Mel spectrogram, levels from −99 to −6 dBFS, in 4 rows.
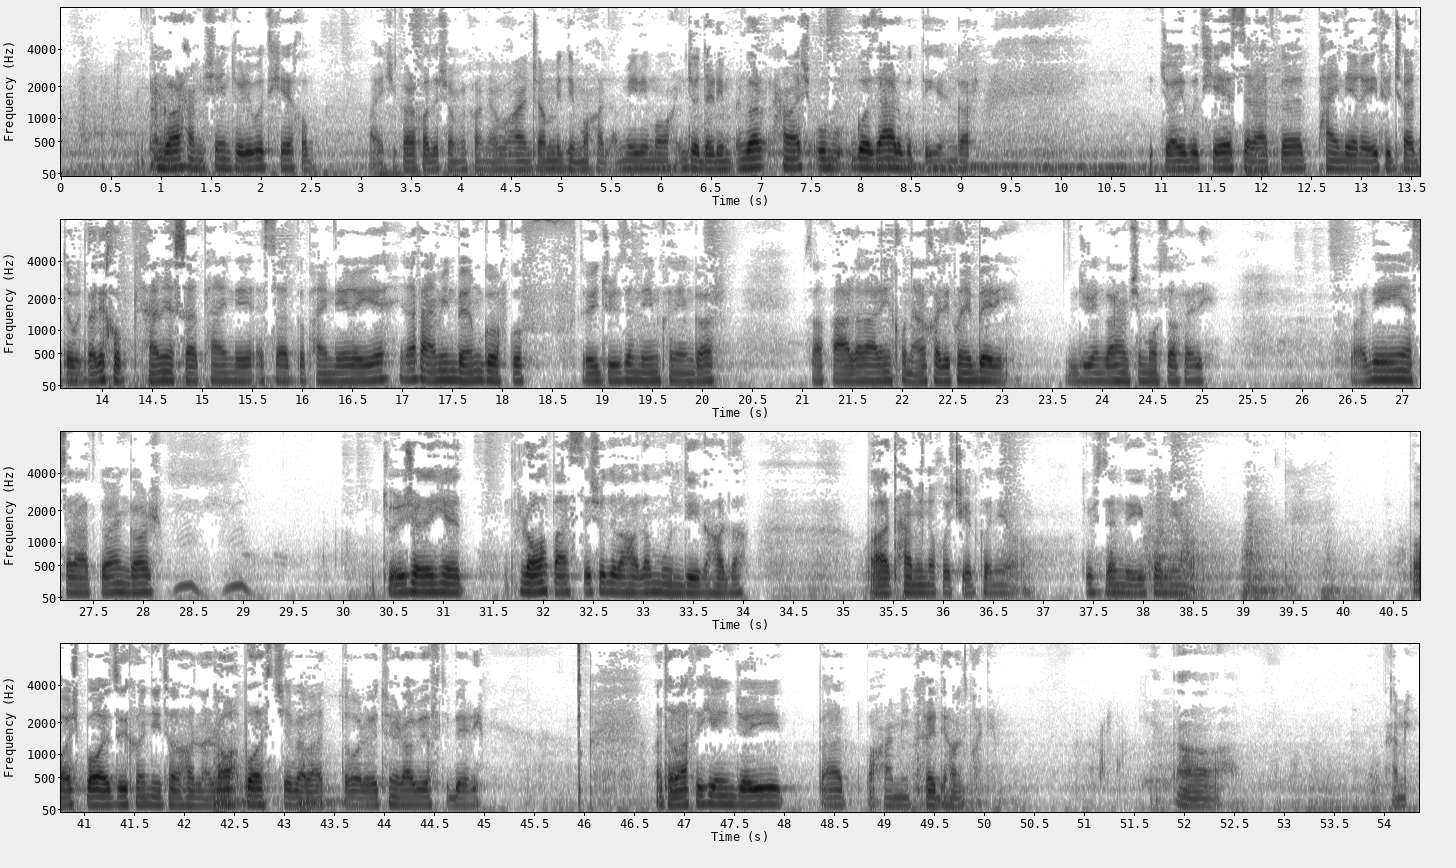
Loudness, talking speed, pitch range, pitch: -26 LUFS, 135 wpm, 100-115 Hz, 105 Hz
